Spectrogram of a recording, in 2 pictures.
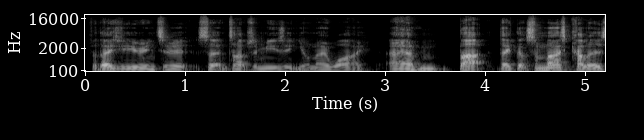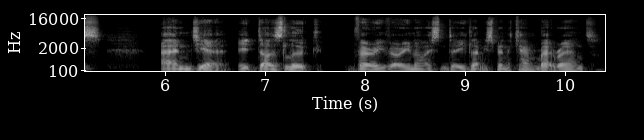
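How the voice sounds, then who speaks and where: A man's voice: lowish voice, normal speed, a little mellow. A middle-aged man with a sore throat, chatting casually to his phone camera about motorcycles, rambling and chuckling at his own asides. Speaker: motorcycle vlogger.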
